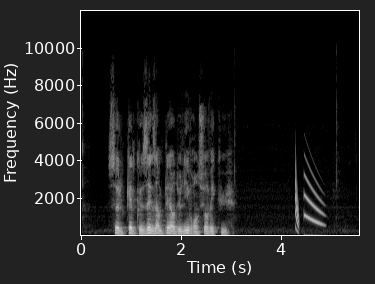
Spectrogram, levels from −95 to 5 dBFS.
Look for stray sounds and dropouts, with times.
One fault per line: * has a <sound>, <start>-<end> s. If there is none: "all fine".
* has a chirp, 4.3-4.9 s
